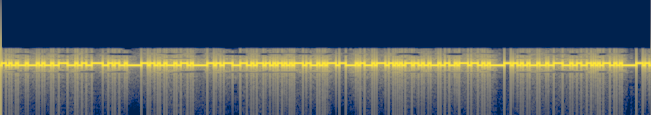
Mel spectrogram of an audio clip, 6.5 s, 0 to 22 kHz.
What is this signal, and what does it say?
RTTY, about 45.45 baud. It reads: (1925) - ON DECEMBER 23, 1924,
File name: fsk170 / teletype-corp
